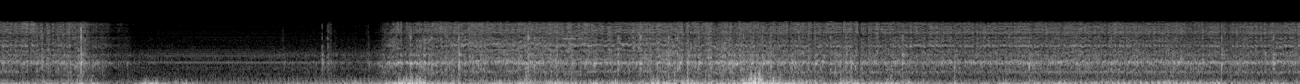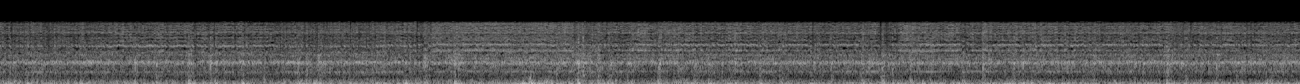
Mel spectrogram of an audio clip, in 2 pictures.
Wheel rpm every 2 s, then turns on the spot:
100, 0, 120, 160, 160, 150, 150, 150, 160, 160, 160, 160, 160.
none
